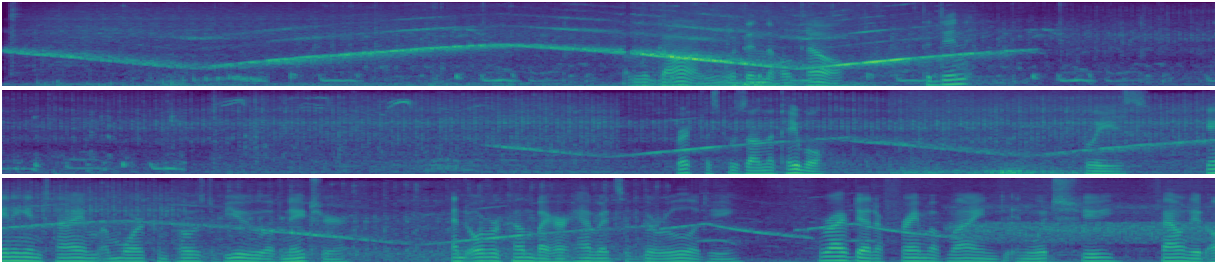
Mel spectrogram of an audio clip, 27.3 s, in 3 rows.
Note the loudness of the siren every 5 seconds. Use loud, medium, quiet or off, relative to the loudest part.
medium, loud, quiet, quiet, quiet, quiet.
